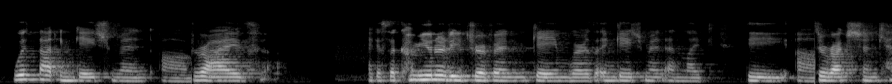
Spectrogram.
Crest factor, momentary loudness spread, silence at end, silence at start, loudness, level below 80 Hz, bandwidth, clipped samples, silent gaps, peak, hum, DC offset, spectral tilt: 18 dB; 16 LU; 0 s; 0.15 s; -22 LUFS; -68 dBFS; 8 kHz; under 0.1%; 3.14-3.34 s; -4 dBFS; none; under 0.1%; -7 dB/octave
